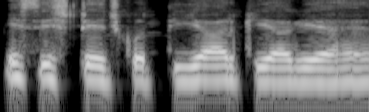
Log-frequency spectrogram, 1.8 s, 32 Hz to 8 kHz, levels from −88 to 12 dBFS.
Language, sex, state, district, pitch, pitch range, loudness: Hindi, male, Bihar, Jahanabad, 150 Hz, 140-155 Hz, -14 LUFS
